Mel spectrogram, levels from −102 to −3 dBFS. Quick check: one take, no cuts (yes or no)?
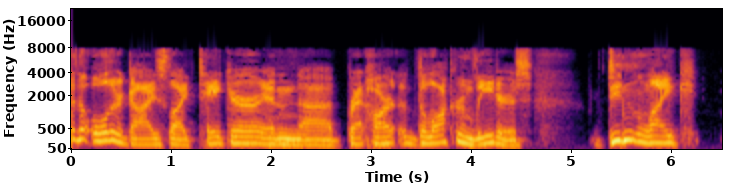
yes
